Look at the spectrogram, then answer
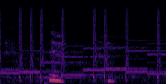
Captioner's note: exasperated grunting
